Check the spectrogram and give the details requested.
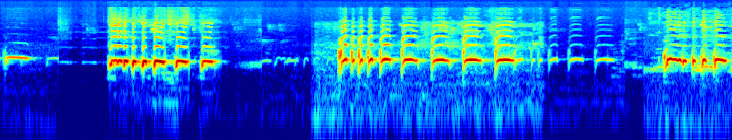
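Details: Local wild zebra dove with a loud, powerful voice, used as a lure: bursts of rapid stuttering coos, each run about a second long, followed by smooth level whistled coo notes, repeated in three bouts.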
